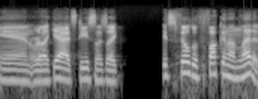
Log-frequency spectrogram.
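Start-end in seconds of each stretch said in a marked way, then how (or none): 2.2-3.5 put-on very thick Chicago accent, laid on thick. Retelling what a mechanic said after testing the gas, in a very chicago accent. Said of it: "like in a very Chicago accent".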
